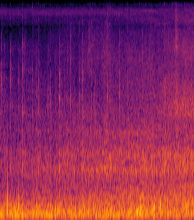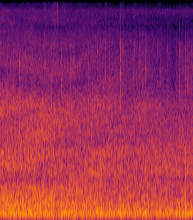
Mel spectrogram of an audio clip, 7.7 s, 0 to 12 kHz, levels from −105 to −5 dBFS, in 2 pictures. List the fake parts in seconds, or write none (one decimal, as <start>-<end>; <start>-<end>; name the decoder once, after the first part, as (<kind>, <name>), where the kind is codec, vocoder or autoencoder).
0.6-3.2 (vocoder, Vocos); 6.5-7.1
